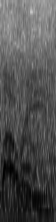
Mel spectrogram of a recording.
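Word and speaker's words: Elehuris: The first baseman, Lowry's Montero.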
